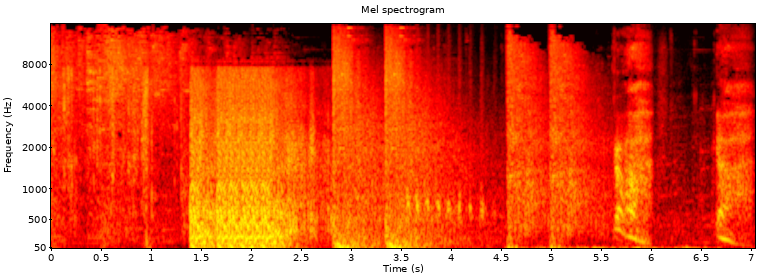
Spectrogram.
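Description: Gunfire from an ongoing shooting comes as loud, repeated bursts of sharp cracks and rattling volleys, some long and some brief, one after another.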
